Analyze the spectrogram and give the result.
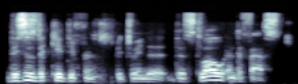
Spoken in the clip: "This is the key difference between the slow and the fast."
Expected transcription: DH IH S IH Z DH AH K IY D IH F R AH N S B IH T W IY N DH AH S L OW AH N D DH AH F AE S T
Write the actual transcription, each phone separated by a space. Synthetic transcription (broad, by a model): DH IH S IH Z DH AH K IY D IH F R AH N S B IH T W IY N DH AH S L OW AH N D DH AH F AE S T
